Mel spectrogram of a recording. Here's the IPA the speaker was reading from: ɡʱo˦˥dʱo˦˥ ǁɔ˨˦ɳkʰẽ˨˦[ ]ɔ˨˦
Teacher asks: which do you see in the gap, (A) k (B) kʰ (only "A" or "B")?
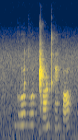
A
